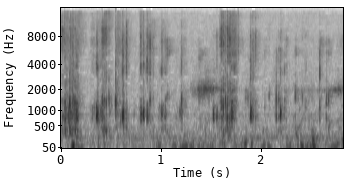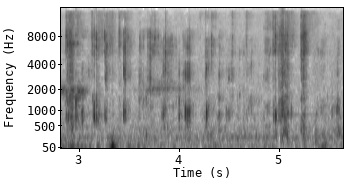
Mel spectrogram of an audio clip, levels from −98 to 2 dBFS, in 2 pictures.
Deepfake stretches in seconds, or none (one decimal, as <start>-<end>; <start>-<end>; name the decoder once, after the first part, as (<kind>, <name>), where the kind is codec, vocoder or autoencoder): 1.4-3.4 (vocoder, BigVGAN v2); 4.1-5.6

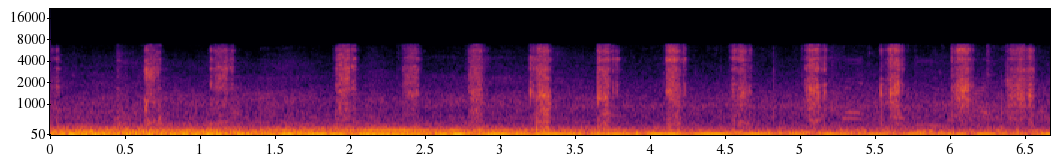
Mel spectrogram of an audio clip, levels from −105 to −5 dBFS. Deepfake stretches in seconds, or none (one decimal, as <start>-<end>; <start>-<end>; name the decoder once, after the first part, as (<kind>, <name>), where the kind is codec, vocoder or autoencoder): none

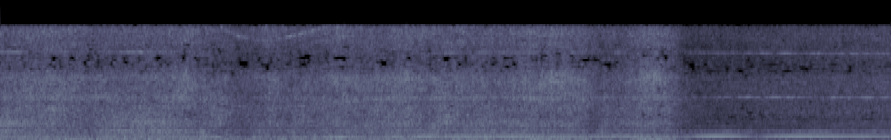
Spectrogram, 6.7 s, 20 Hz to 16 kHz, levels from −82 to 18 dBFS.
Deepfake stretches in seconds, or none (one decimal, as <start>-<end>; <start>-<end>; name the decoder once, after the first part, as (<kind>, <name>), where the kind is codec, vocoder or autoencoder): none

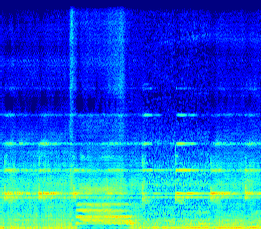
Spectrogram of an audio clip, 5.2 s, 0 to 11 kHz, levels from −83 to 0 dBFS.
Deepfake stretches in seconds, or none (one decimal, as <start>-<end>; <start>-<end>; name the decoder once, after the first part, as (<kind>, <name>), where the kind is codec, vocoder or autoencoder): 0.0-2.9 (vocoder, Vocos); 4.2-5.2

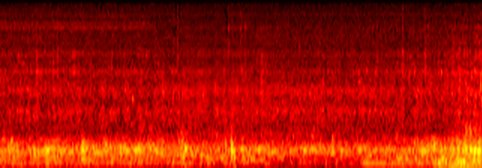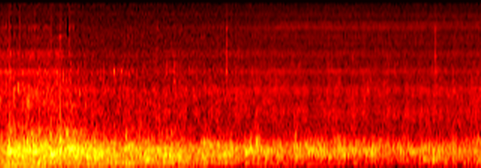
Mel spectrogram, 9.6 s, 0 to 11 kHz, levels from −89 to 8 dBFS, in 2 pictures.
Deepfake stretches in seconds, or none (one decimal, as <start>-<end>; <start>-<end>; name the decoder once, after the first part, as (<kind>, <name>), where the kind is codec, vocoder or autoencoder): 1.8-2.7 (vocoder, Vocos); 7.2-9.6

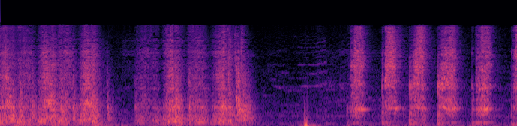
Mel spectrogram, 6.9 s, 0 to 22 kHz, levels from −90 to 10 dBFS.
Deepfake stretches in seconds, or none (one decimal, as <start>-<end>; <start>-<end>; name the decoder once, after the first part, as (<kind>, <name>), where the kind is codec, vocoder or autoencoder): 1.5-2.7 (vocoder, WaveNeXt); 5.3-6.9

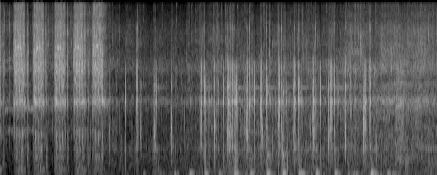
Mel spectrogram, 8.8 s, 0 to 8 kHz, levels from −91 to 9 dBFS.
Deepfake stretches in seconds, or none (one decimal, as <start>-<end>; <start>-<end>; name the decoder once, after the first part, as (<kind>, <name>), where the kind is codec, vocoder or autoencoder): none

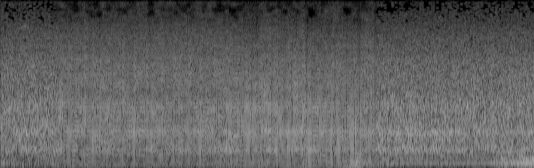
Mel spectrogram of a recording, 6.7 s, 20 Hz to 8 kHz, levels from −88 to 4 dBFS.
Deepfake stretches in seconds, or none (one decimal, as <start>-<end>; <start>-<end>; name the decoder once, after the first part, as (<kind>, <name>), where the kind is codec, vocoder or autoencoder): 0.7-4.7 (vocoder, WaveNeXt)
